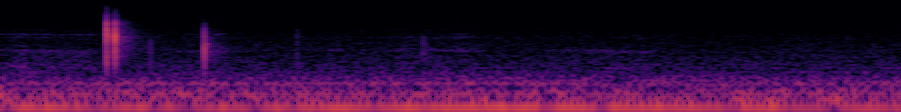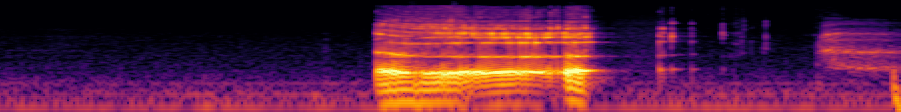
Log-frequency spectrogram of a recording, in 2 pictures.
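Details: Burp compilation: one long, loud, rumbling belch after quiet, followed by a smaller burst; ordinary burping.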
